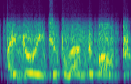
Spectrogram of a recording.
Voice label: going to plant bomb, balkan; vo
